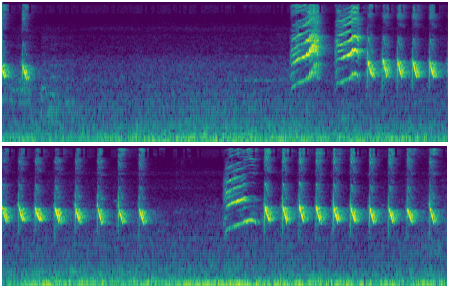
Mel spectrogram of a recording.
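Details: Olive-winged bulbul song used as a lure to make other birds agitated and sing: after a quiet start, rising sweeps lead into fast runs of short, even notes repeated several times a second, over a low background hum.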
